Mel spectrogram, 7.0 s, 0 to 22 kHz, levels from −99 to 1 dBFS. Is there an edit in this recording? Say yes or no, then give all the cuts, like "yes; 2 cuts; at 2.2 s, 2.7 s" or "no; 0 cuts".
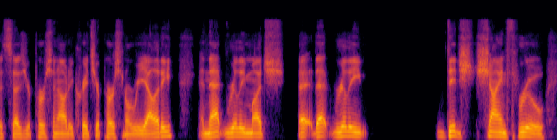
no; 0 cuts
